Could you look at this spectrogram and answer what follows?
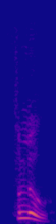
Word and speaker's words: flew: This EW is pronounced like U. It's pronounced like ooh. So you don't say like flev. It's flu, right?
